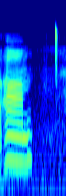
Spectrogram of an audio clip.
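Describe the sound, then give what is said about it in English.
A single short, crisp computer mouse click, clicking on a support link, sounds shortly after a brief burst of a person's voice fades out. “I click on support.”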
